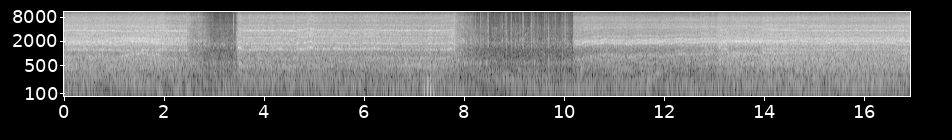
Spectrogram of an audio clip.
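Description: Handheld electric polishing machines running on a car's painted bonnet with a steady high whine. They stop briefly about two and a half seconds in, and for about two seconds around eight seconds in, before starting up again.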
